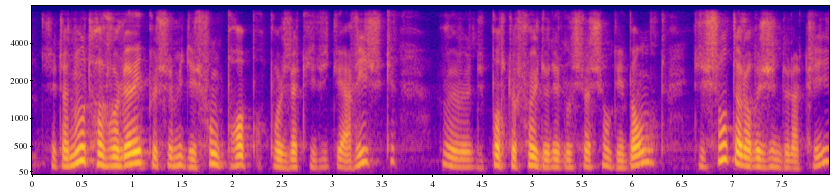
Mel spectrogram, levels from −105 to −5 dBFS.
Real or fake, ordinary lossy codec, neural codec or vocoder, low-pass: fake; none; autoencoder, 22.05 kHz, a latent of 192 numbers a frame, VITS, trained on one speaker; 7.2 kHz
